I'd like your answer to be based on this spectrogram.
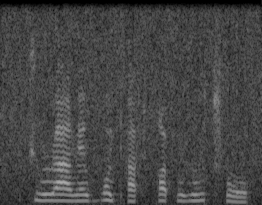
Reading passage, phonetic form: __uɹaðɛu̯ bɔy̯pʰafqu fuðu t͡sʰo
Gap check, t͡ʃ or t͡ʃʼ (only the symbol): t͡ʃ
